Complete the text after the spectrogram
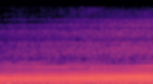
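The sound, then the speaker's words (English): A voice imitates the sound of a lawnmower as it gets closer, a steady, low, buzzing drone held at an even pitch and loudness for about a second and a half, with no words. “What is that? Like the lawnmower.”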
